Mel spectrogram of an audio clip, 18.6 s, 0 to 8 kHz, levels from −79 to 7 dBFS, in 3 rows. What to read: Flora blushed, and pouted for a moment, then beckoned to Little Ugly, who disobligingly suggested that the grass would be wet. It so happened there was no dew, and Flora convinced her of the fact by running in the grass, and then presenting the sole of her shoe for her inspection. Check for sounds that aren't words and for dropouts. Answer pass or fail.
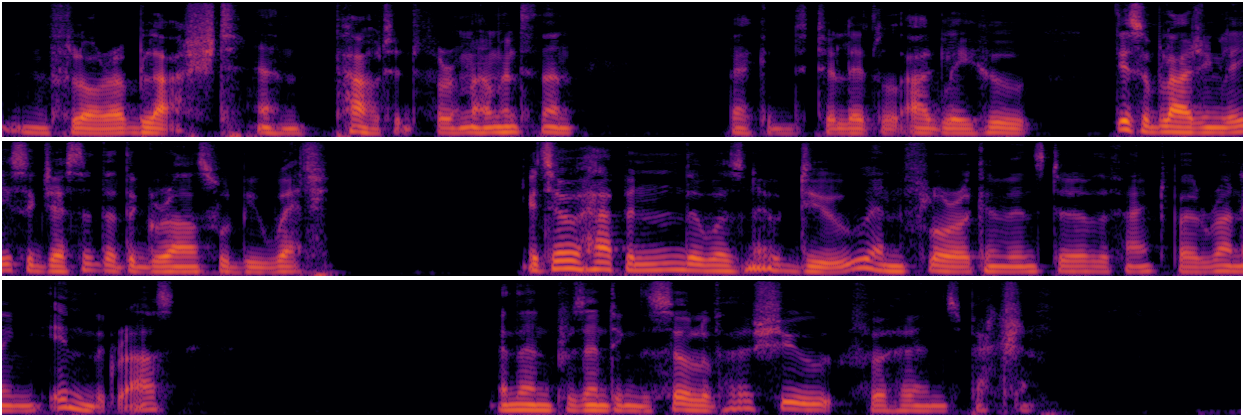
pass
